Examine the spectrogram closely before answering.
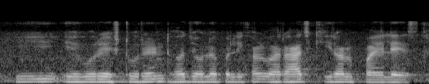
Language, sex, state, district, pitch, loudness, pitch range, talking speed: Bhojpuri, male, Uttar Pradesh, Deoria, 120 Hz, -21 LUFS, 120-125 Hz, 155 wpm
